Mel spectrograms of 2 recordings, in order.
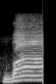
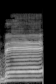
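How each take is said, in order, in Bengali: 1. স্বরটি পুরোপুরি খোলা a। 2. স্বরটি e-এর দিকে ঝোঁকা। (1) "বা তা সা এমন করা যাবে না" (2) "আবার বে এমনও করা যাবে না"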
